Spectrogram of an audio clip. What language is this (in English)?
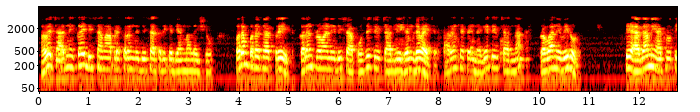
Gujarati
